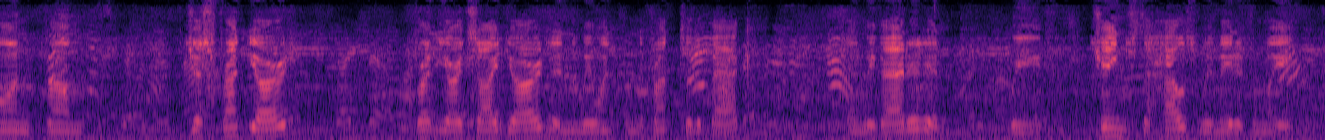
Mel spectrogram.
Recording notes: In this episode we go live on location at the Christmas light display by a Brother Shriner called “Wonderland at Roseville”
